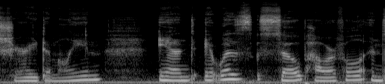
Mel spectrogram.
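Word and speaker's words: Cherie Dimaline: The Marrow Thieves by, I believe her name is pronounced Sherry Demeline.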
